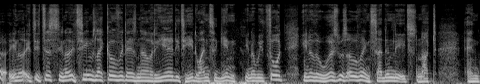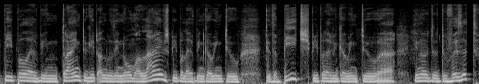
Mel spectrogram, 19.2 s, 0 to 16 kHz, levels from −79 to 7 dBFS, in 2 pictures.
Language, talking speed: English, 200 wpm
